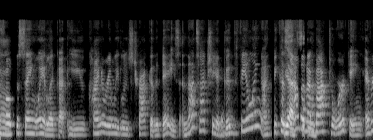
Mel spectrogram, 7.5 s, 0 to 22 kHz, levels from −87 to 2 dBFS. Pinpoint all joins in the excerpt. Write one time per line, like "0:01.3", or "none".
0:05.3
